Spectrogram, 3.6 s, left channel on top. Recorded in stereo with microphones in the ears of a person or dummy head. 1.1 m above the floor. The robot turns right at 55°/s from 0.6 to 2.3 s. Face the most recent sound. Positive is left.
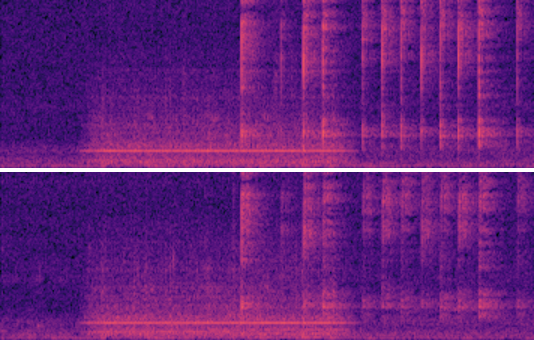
turn(degrees=45)  # may be behind; listen again after turning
